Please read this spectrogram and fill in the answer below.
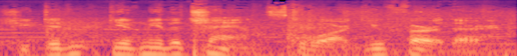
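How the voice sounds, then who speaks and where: A solemn royal marshal, acted by a man in an audio drama. The voice is lowish and gravelly, grave and formal. Music runs clearly beneath it. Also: normal speed. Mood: somber narration. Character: solemn loyal male royal marshal recounting events. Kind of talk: first-person audio drama narration.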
